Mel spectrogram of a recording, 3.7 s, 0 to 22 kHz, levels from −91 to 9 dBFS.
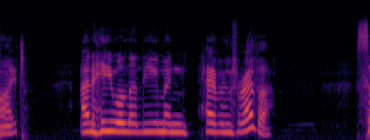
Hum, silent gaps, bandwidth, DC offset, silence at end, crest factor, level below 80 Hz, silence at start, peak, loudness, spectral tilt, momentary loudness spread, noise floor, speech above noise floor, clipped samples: none; none; 11.5 kHz; under 0.1%; 0 s; 16 dB; -86 dBFS; 0 s; -20 dBFS; -36 LUFS; -4 dB/octave; 12 LU; -76 dBFS; 41 dB; under 0.1%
